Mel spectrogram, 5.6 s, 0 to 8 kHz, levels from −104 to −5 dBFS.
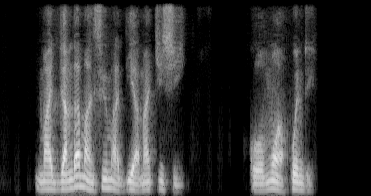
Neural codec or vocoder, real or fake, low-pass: codec, 16 kHz, 1.1 kbps, Voila-Tokenizer; fake; 7.2 kHz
